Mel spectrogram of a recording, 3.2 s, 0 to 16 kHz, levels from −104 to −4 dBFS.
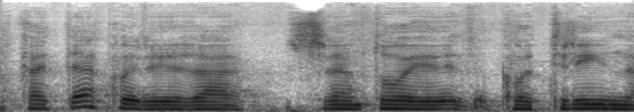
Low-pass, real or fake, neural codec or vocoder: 14.4 kHz; fake; codec, 44.1 kHz, 3.4 kbps, Pupu-Codec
